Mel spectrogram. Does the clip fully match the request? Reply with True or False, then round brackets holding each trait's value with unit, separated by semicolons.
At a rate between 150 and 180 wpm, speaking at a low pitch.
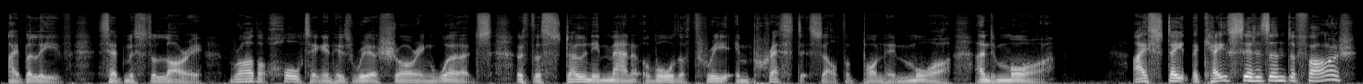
False (140 wpm; 105 Hz)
